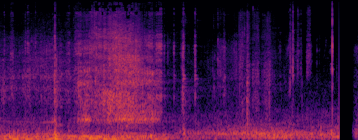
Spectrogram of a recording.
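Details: Kugoo Max Speed electric scooter ridden off-road on sandy rough ground, after previous falls: loose clattering and scraping rattles tracking the bumps throughout the ride; chassis rattle.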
